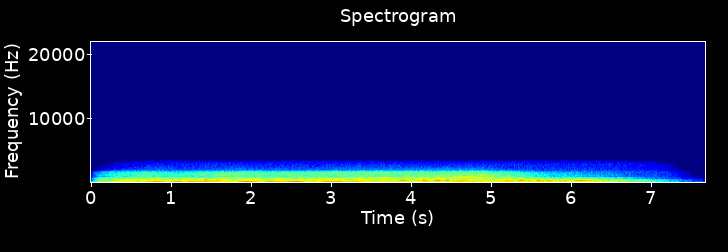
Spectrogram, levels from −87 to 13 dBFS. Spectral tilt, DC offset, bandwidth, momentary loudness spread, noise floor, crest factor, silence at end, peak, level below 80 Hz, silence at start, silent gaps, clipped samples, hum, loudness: -15 dB/octave; under 0.1%; 2.5 kHz; 8 LU; -57 dBFS; 12 dB; 0.65 s; -8 dBFS; -52 dBFS; 0.05 s; none; under 0.1%; none; -21 LUFS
